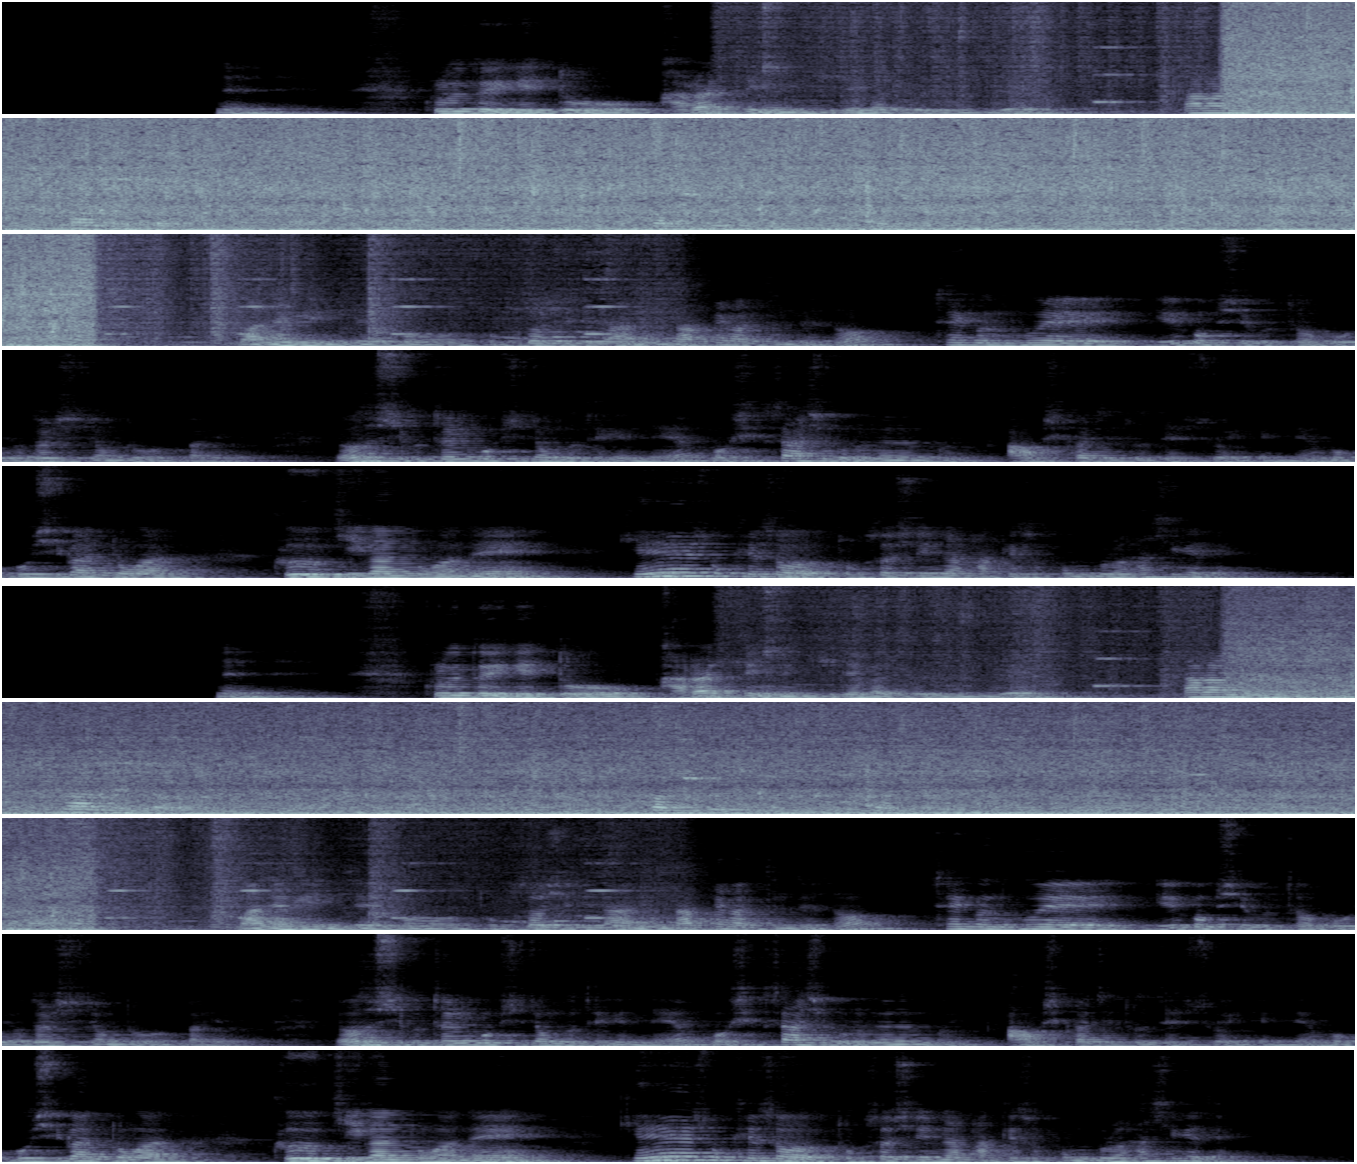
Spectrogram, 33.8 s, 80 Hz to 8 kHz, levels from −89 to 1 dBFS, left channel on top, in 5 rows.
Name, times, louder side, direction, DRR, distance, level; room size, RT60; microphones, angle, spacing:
voice 1, 1.1-1.5 1.8-5.3 5.9-13.9 14.7-17.9 18.2-21.4 22.0-27.9 28.4-29.7 30.2-33.2, right 1 dB, 30° right, 2 dB, 2.6 m, -35 dB
sound 1, 3.5-16.9, left 2 dB, 65° left, 2.8 m, -42 dB
sound 2, 6.1-14.0, left 6 dB, 45° left, 0.5 m, -24 dB
11.0 x 5.0 x 8.4 m, 0.75 s
head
